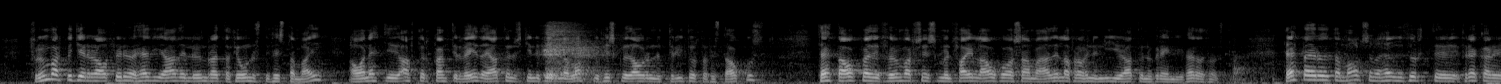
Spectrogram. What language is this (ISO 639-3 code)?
isl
